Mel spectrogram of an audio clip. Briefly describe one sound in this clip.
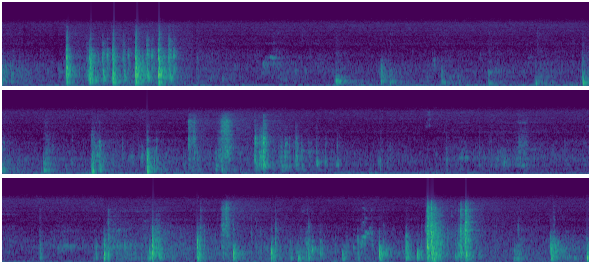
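Boots thud and clomp on a wooden floor.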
